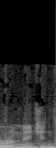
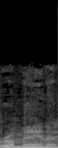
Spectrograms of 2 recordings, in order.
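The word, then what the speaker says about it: Romijn: the woman is rebecca romigan stamos oh really permission yeah that's the proper pronunciation she's on the cover some magazine right now premiere rebecca romain's name r-o-m-i-j-n how do you get romaina yeah right yeah she's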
